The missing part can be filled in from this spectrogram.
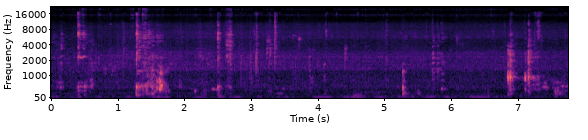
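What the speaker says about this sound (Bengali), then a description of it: "আদা রসুনের পেস্টটা দিয়ে দিচ্ছি।" Ginger-garlic paste added to a frying pan for chilli chicken, scattered clicks and scraping stirs over a faint low sizzle, close and quiet with a voice briefly under it.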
